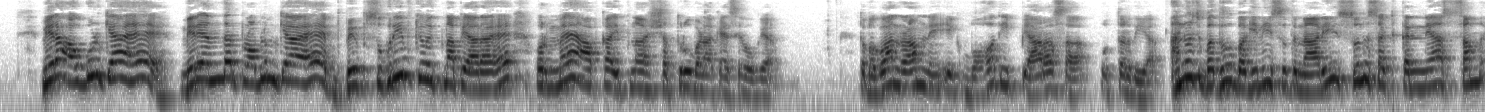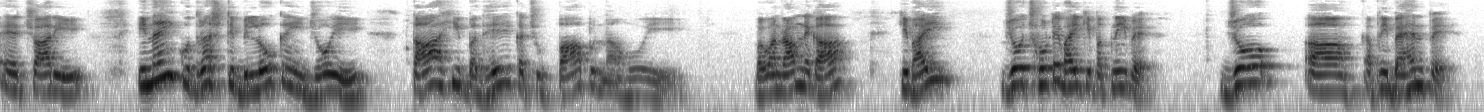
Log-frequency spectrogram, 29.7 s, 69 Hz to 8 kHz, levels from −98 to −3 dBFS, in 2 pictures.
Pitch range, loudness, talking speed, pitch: 180-240 Hz, -21 LUFS, 145 wpm, 210 Hz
